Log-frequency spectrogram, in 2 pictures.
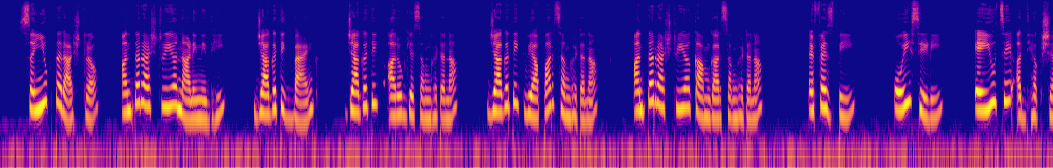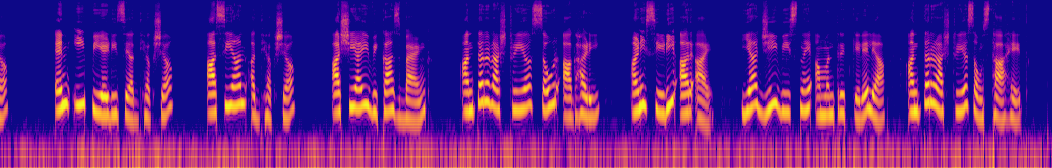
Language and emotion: Marathi, neutral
